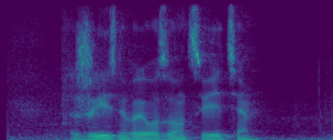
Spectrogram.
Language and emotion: Russian, neutral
